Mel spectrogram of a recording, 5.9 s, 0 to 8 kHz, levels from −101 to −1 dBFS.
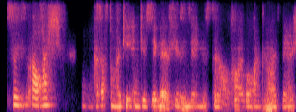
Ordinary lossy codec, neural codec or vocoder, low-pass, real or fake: Opus, 16 kbps; codec, 44.1 kHz, 0.9 kbps, DAC; 7.2 kHz; fake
